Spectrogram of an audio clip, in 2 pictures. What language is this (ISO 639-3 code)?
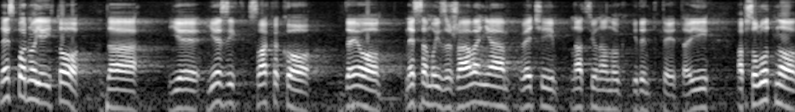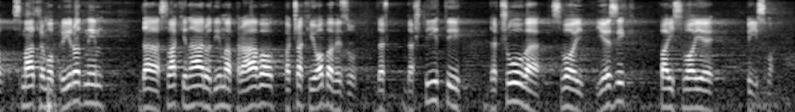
srp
